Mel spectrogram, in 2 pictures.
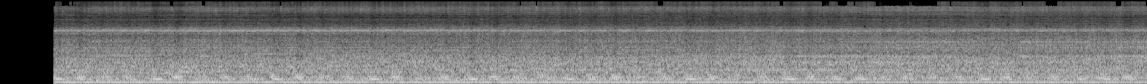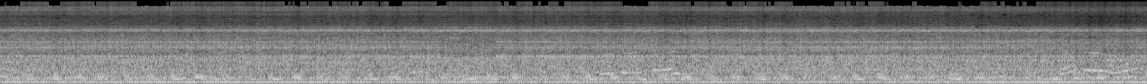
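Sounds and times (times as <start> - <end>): band saw humming and whining: 0.6 - 22.9.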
